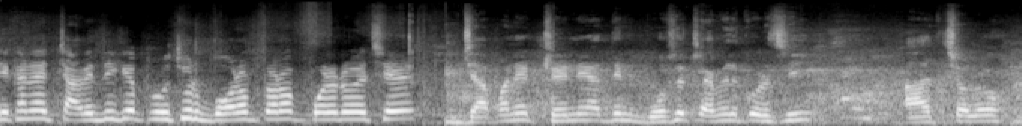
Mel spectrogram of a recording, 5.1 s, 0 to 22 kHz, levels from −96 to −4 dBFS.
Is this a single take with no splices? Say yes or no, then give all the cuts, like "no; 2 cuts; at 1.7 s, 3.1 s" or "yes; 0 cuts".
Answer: no; 1 cut; at 2.2 s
